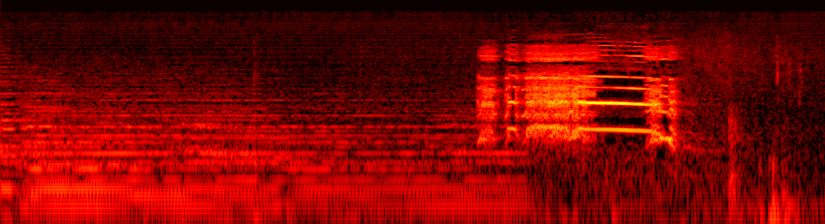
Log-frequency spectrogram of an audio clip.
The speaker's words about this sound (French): Le matin, il est réveillé par le coq.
